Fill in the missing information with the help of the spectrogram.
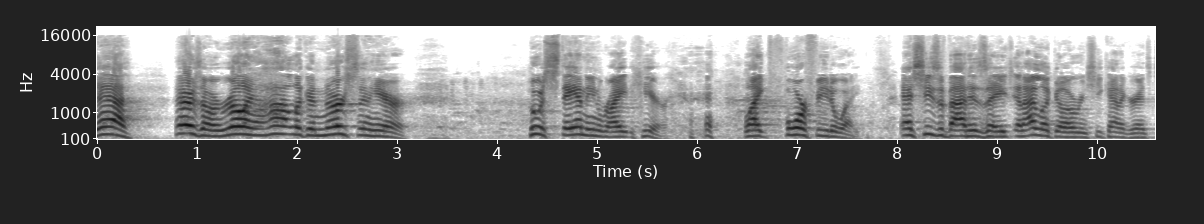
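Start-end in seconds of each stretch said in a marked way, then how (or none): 0.0-7.7 loud, high-pitched blurt, projected to the whole room. Retelling what his son said in the recovery room: imitating his son speaking loudly. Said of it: "And real loud, he goes".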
